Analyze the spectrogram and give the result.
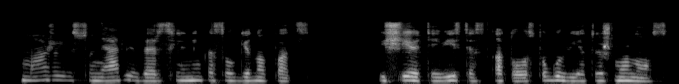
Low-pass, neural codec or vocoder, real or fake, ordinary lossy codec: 7.2 kHz; none; real; AAC, 48 kbps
